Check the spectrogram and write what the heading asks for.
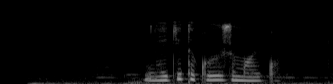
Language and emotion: Russian, neutral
